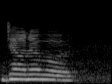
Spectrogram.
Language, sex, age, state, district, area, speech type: Kashmiri, female, 45-60, Jammu and Kashmir, Srinagar, rural, read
